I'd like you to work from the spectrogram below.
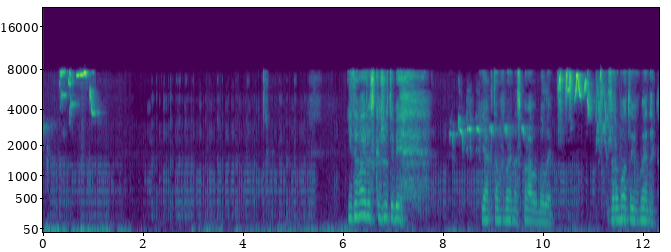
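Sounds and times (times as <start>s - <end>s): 
birds chirping outdoors: 0.0s - 1.3s, 4.0s - 12.3s
steady low rumble of wind or ambient noise: 0.0s - 2.0s, 3.0s - 12.3s
speech: 6.1s - 7.5s, 8.8s - 10.7s, 11.3s - 12.3s.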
